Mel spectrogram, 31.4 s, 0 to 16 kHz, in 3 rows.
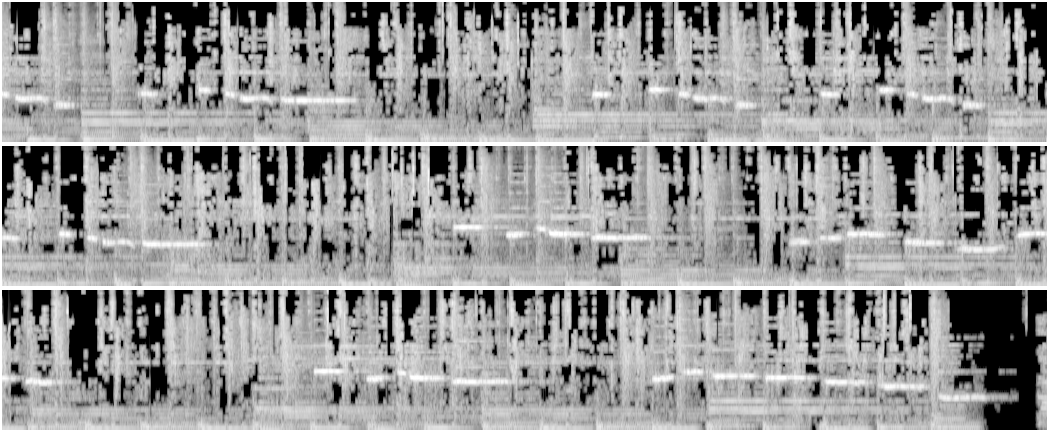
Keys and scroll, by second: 15.0 9, 22.9 5, 24.8 2.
